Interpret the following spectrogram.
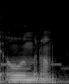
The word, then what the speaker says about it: aluminum: on the periodic table in Europe it is pronounced aluminium whereas in the US we say aluminum either way it weighs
